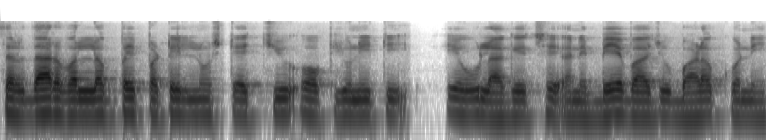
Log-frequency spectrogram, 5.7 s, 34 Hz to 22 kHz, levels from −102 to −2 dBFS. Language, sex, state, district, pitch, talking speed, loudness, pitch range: Gujarati, male, Gujarat, Gandhinagar, 110 Hz, 135 wpm, -21 LUFS, 110-115 Hz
